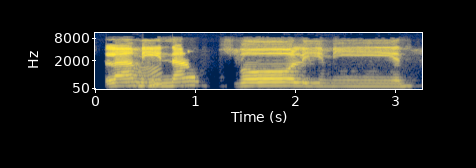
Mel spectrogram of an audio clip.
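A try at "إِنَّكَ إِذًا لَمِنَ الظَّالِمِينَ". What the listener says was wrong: Oke, alhamdulillah barakallah. Untuk bacanya sudah cukup bagus ya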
